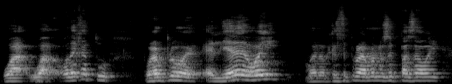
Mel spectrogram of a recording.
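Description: A man with a higher-pitched voice, chatting casually as host and spinning stories in slang. He sounds a bit distant from the mic, in an echoey room. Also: fast, a bit bright. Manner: storytelling, slangy, acts out voices in his anecdotes. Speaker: podcast host. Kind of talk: casual chat.

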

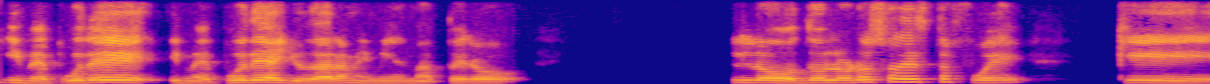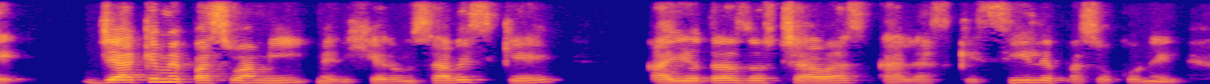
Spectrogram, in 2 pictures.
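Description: A woman in her forties with a Mexican accent, hosting a podcast and telling a personal story in a confiding, animated way. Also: mid-range voice. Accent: Mexican Spanish. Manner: confiding, animated, many fillers and repeats. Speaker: podcast host. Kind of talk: casual storytelling to listeners.

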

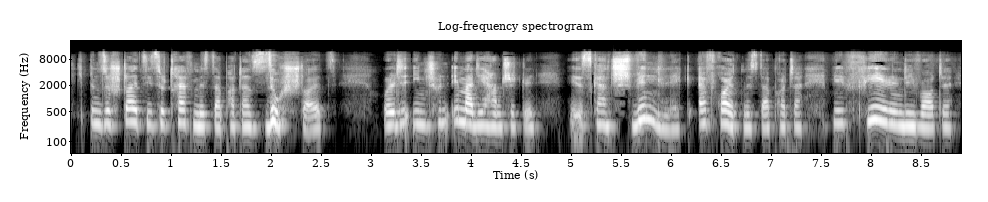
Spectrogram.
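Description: A woman voicing an excitable, gushing elderly male wizard in a storybook reading. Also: fairly high pitch, moderate pace, slightly rough.

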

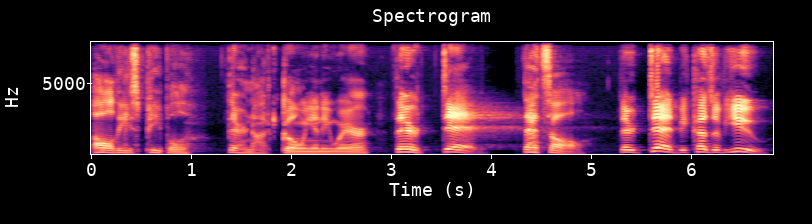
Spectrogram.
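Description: A man voicing a young woman who escaped a cult, shouting in anguish. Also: mid-range voice, animated, takes it slowly. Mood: furious.

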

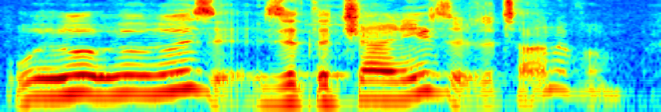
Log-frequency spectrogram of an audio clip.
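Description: A man's voice: high voice, big pitch swings, fast talker, a crowd in the background. A man co-hosting a podcast in crude casual banter, rambling, repeating himself and laughing often. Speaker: podcast co-host.

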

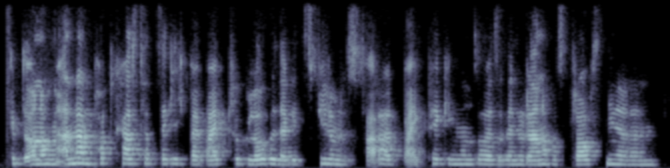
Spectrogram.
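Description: A woman's voice: mid-range voice, level tone, quick pace, sharp tone, echoey room. A woman guest on a podcast, talking in an upbeat, encouraging way and mixing English phrases into her speech. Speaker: podcast guest, cycling traveler. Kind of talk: casual podcast interview.

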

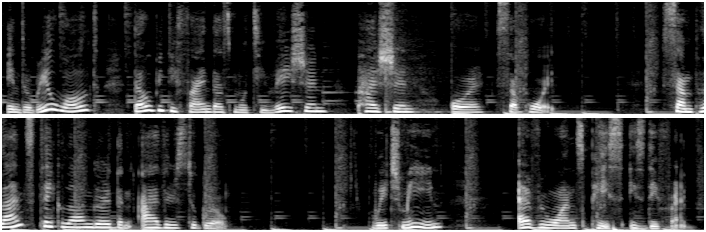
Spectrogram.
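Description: A woman's voice: medium pitch, animated, slow, pauses often, darkish tone, faint music behind. A young woman from Rwanda hosting her own podcast, upbeat and playful, giving a motivational talk. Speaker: podcast host. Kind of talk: solo podcast monologue.

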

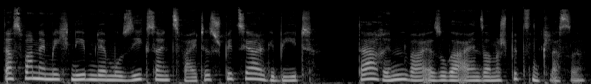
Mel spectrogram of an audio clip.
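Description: A woman narrating a children's audiobook in the first person, lively, with soft breathy asides. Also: medium pitch, moderate pace.

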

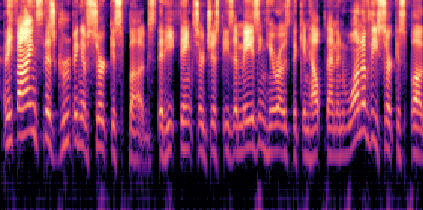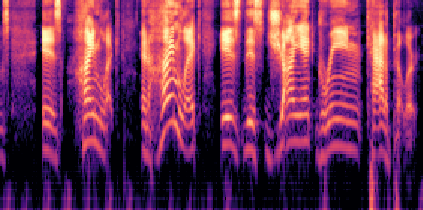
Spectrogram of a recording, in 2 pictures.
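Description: A man preaching a sermon, animated and conversational, who acts out quoted voices with rising volume. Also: fairly high pitch, moderate pace, no room sound, clean studio sound.

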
